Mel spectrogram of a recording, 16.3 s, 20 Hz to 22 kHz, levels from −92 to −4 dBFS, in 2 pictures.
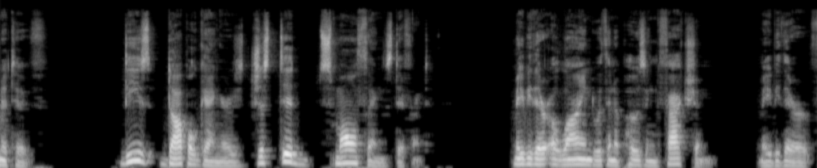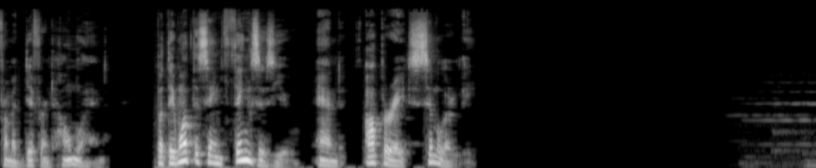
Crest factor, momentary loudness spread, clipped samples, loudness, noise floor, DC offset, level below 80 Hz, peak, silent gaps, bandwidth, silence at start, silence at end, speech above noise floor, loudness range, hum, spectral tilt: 20 dB; 14 LU; under 0.1%; -23 LUFS; -67 dBFS; under 0.1%; -52 dBFS; -4 dBFS; 0.53-1.10 s, 4.53-5.09 s, 7.18-7.56 s, 9.30-9.38 s, 9.48-9.69 s; 17.5 kHz; 0 s; 3.6 s; 44 dB; 6 LU; none; -4.5 dB/octave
